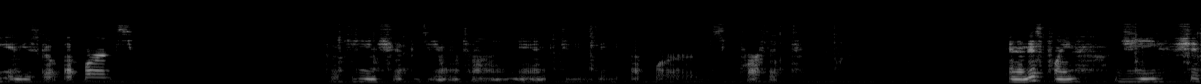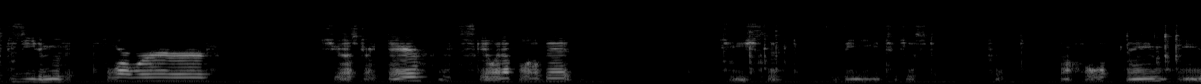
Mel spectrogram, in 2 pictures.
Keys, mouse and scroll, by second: 3.3 g, 5.5 g, 8.2 ctrl+s, 11.3 g, 16.5 s, 19.2 g, 23.2 g.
